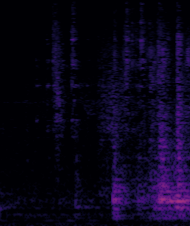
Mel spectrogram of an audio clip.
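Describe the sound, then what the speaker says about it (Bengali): A kadai being washed after cooking, with light metallic clinks and scrapes of the pan, brief running-water splashes toward the end, close and fairly quiet. "একটু পরিষ্কার করে দিলাম, কড়াইটা ধুয়ে নিলাম।"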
